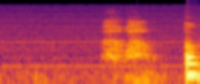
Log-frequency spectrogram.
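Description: A woman's quick, audible intake of breath in two short pulls about a second in, leading straight into the start of a spoken word near the end; a faint steady hum underneath.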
